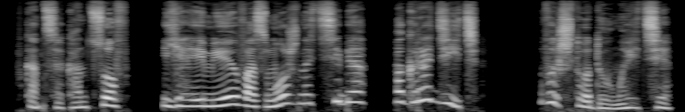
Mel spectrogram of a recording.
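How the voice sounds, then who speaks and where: A woman doing a haughty, shrill woman. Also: no room sound, studio quality. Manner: shrill, indignant, imperious. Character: loud, haughty middle-aged woman, indignant employer.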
